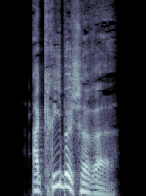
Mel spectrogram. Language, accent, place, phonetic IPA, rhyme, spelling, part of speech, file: German, Germany, Berlin, [aˈkʁiːbɪʃəʁə], -iːbɪʃəʁə, akribischere, adjective, De-akribischere.ogg
- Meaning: inflection of akribisch: 1. strong/mixed nominative/accusative feminine singular comparative degree 2. strong nominative/accusative plural comparative degree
